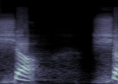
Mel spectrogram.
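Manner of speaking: স as tense double sh, first part weak; doubled শ. Shown as a demonstration. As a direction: press স into a strong ssh. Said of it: "প্রথম শটা একটু কম উচ্চারণ হবে". (শ্শ, প্রথম শ-টা কম)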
